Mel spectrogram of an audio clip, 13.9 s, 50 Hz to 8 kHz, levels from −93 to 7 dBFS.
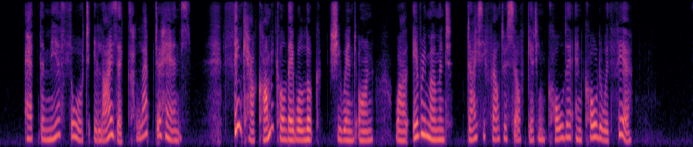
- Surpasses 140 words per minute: No, slow, 135 wpm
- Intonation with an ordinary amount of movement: Yes, average, 4.3 semitones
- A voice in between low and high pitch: No, high, 210 Hz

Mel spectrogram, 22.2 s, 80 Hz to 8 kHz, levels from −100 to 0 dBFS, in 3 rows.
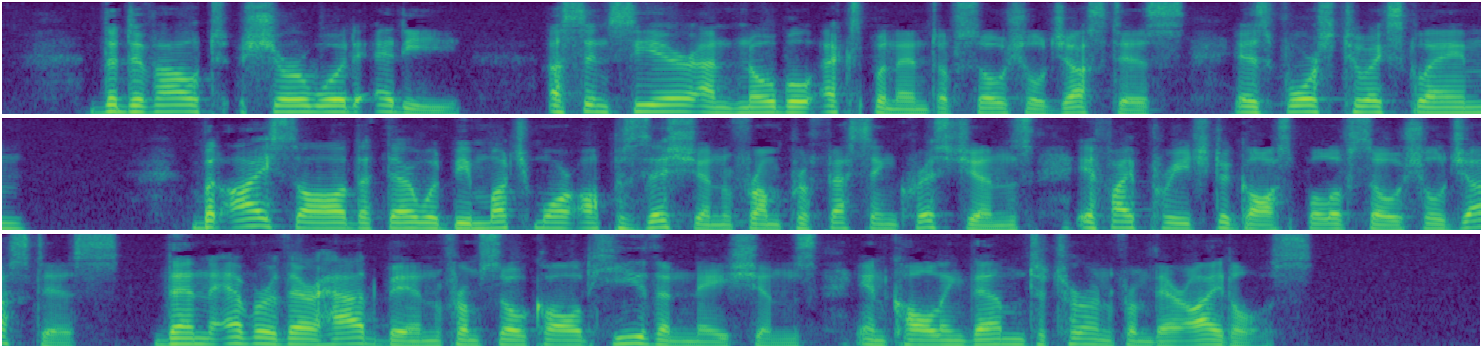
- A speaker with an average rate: Yes, average, 150 wpm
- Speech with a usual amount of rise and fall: Yes, average, 4.2 semitones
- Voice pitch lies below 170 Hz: Yes, low, 135 Hz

